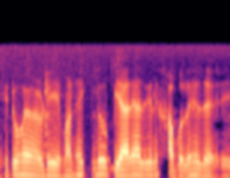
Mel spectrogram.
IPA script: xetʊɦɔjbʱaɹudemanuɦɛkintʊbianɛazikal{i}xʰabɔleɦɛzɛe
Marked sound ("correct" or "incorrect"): correct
